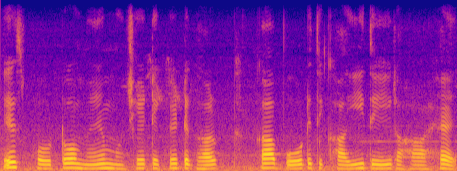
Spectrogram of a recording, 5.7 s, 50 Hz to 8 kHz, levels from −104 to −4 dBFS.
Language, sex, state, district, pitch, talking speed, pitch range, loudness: Hindi, female, Madhya Pradesh, Katni, 195 Hz, 125 wpm, 180-205 Hz, -18 LUFS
